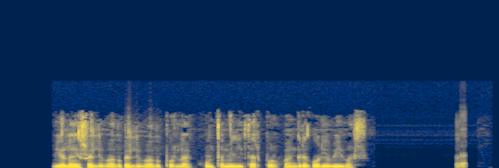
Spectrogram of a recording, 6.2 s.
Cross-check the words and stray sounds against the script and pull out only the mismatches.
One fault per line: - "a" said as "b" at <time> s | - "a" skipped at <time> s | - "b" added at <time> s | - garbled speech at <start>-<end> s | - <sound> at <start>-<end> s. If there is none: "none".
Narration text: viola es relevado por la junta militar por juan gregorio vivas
- "relevado" added at 1.6 s
- laugh at 5.7-5.8 s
